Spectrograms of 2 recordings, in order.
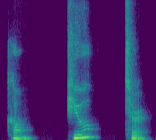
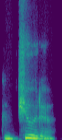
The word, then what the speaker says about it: computer: Whereas a word like computer, this is computer, 3 syllables, okay? One only of these syllables will be pronounced higher or stronger than the other 2, okay? And it's mostly in this case, it's the middle one, so computer. The one in the middle is more stressed than the other 2, okay?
